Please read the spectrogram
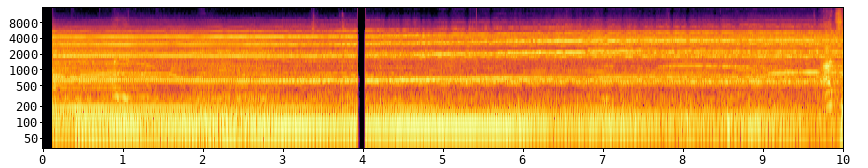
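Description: Live metal band's amplified guitars and bass holding a sustained, droning wash with steady ringing feedback tones. The band plays no distinct song rhythm before the next song is introduced. The sound drops out for an instant about four seconds in.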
